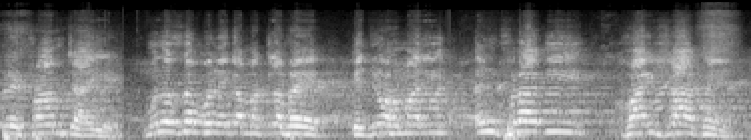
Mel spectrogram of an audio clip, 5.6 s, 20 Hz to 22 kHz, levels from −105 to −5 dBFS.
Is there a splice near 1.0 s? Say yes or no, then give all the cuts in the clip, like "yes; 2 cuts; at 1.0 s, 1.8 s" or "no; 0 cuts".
yes; 1 cut; at 1.0 s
